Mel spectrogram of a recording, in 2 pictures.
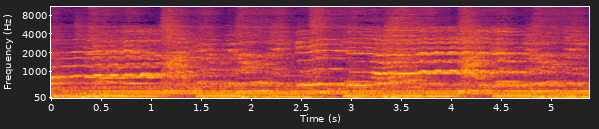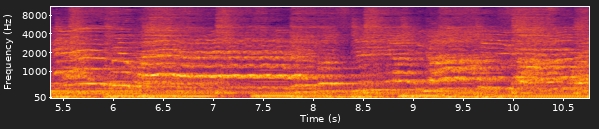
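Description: Gospel choir singing live with mixed voices over a pulsing bass line.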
